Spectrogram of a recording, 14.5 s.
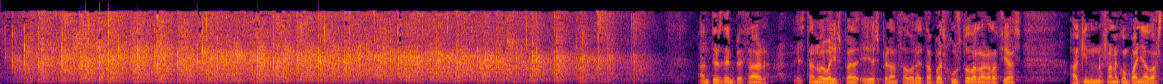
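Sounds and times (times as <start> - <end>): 
sustained applause from a sizable crowd: 0.0 - 8.3
speech: 8.7 - 14.5.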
